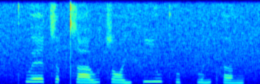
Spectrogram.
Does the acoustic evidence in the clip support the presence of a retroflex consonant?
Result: no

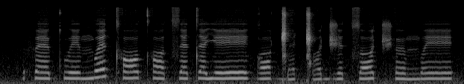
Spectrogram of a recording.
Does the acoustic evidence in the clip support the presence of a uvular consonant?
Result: no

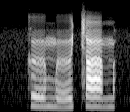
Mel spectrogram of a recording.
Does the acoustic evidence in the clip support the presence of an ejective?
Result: no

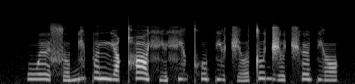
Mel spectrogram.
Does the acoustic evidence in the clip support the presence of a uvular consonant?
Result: yes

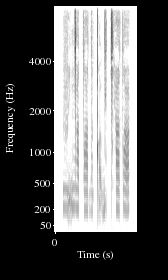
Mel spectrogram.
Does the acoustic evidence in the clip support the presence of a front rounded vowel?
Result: yes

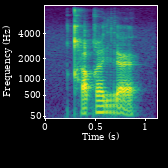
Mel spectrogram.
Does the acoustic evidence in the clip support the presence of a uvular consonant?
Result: yes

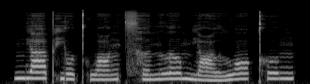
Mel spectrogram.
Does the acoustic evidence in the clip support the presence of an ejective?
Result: no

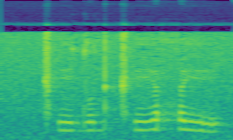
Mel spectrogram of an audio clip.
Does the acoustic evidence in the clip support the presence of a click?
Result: yes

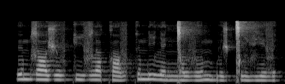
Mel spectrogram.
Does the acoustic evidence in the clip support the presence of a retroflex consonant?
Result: no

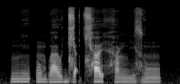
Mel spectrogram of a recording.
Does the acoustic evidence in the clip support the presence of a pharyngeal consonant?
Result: no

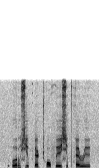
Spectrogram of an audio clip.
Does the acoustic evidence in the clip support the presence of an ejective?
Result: yes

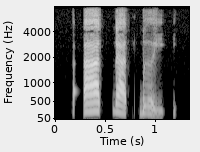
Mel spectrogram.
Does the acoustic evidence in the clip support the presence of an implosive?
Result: yes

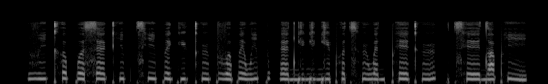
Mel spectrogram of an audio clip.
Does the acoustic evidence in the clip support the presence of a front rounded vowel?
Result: no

